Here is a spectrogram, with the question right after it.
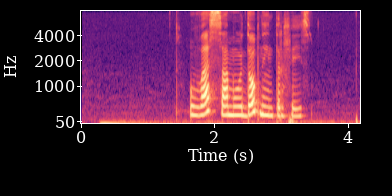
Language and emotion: Russian, positive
